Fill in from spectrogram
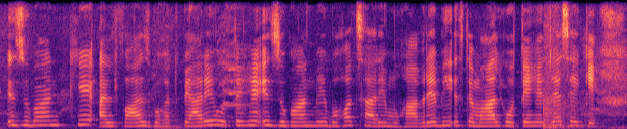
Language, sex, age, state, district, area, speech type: Urdu, female, 30-45, Uttar Pradesh, Lucknow, rural, spontaneous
